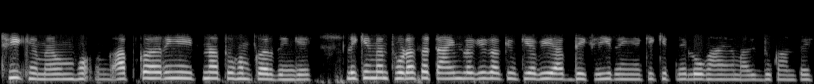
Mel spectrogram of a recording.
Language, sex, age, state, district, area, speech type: Hindi, female, 18-30, Uttar Pradesh, Azamgarh, rural, conversation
